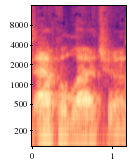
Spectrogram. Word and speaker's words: Appalachia: It's Appalachia. Like, I'm going to throw a Appalachia. Like, that's how you say it.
